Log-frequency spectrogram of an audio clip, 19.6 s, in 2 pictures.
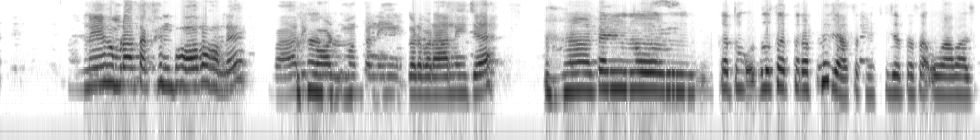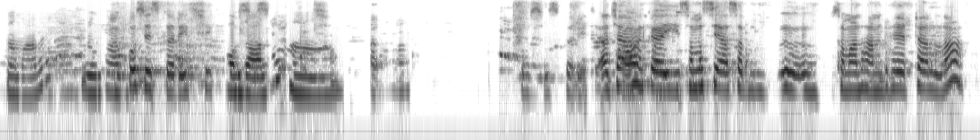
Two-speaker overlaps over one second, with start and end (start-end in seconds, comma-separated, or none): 10.9-13.2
